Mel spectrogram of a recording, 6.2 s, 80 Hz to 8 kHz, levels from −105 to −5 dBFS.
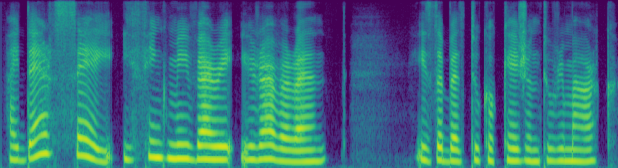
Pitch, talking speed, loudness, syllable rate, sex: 230 Hz, 125 wpm, -18 LUFS, 4.4 syllables/s, female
